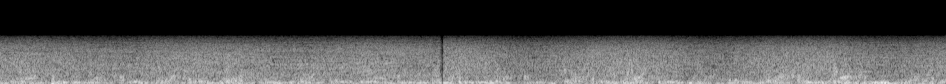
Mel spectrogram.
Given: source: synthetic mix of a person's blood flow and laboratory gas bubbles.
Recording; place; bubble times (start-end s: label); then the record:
Doppler ultrasound of blood flow; precordium
no bubbles
From the record:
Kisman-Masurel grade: 000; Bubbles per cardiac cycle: 0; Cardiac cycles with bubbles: 0%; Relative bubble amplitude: no bubbles discernible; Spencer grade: 0 (complete lack of bubble signals)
